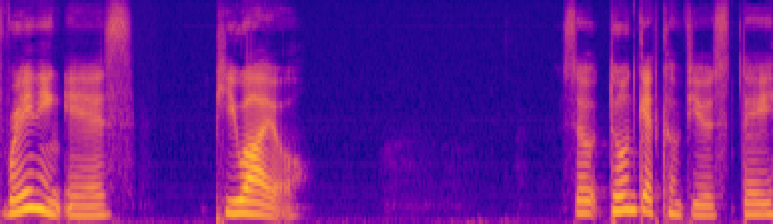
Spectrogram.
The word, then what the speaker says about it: 비와요: 비와요. 비와요. 비와요.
